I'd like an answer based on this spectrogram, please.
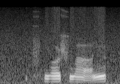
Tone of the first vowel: rising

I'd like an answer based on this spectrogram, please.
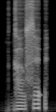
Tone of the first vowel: low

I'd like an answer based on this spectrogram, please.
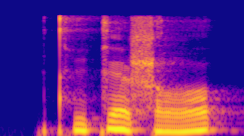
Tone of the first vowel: rising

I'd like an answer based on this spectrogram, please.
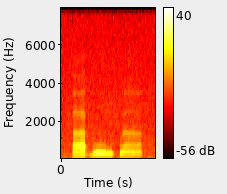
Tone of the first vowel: rising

